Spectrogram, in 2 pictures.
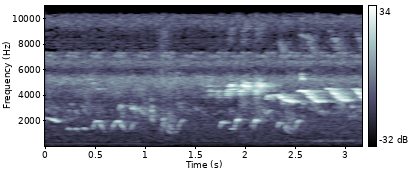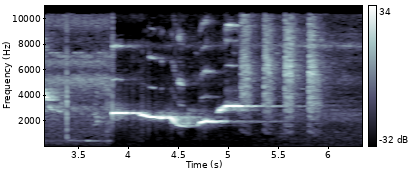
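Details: White-rumped shama singing in the wild: after a stretch of softer, quick chirps from other small birds, a loud clear whistled phrase slides down and then rises, followed by brief sharp notes.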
